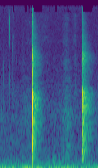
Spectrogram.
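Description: A slow clap: two crisp, sharp hand claps spaced about a second apart, with the start of a third at the very end, over a faint low background and no talking.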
